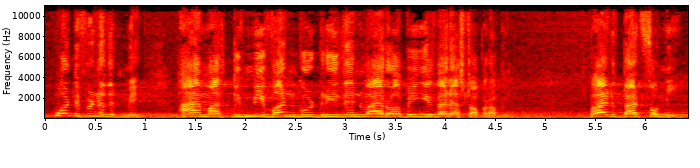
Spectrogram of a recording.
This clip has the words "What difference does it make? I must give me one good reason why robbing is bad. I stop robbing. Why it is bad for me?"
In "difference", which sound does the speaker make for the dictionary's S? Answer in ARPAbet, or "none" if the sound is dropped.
none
